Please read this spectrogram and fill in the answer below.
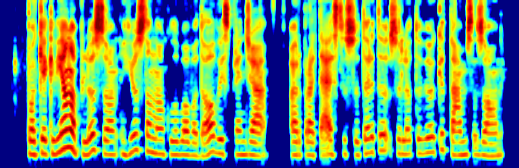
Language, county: Lithuanian, Šiauliai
